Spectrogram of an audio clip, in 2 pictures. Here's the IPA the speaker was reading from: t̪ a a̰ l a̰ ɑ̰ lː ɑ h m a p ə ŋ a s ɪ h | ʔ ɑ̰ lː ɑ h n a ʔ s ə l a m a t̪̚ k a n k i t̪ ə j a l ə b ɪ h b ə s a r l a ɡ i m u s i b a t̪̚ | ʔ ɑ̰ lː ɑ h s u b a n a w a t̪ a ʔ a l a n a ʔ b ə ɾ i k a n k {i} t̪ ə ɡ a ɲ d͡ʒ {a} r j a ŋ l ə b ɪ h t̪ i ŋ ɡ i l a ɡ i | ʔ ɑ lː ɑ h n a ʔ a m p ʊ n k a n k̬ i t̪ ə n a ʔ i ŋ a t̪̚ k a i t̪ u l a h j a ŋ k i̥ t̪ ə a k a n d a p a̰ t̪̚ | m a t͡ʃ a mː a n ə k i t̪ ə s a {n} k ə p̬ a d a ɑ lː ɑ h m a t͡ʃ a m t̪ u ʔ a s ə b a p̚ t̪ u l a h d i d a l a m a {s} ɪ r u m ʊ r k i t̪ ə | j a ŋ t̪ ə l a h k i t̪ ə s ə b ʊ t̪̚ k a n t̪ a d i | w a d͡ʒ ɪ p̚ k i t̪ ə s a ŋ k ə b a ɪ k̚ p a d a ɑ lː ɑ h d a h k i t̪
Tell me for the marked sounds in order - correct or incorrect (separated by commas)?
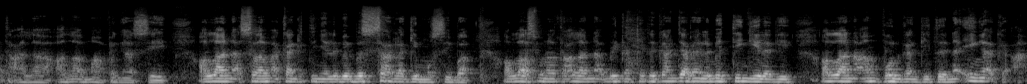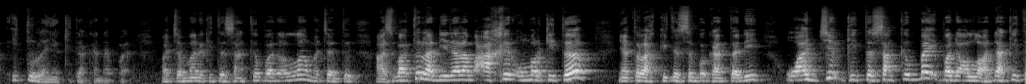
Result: correct, correct, incorrect, incorrect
